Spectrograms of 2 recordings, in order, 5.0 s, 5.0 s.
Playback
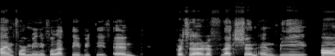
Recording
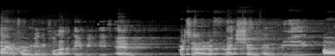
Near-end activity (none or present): none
